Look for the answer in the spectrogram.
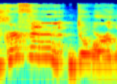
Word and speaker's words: Gryffindor: It's Gryffindor, like a wooden door.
